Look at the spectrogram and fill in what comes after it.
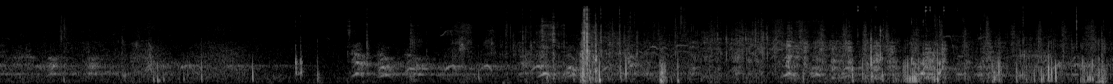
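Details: Jindo dogs, two of them, out on a walk through overnight snowfall in the countryside in winter with a boy; steady, tonal, whining notes held at a fairly even pitch, mixed with crunching footsteps and scattered knocks.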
